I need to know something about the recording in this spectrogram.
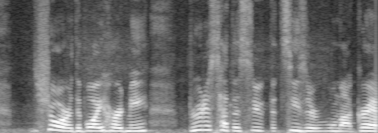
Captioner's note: none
